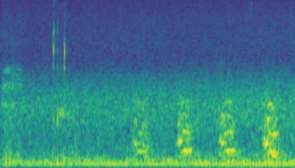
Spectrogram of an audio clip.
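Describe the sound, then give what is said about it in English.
A dog barks outside, four muffled, evenly spaced barks over a low steady hum, with no one talking, in the background of a scene where two people make out in a car. “so the, the scene is just two people making out in a car and it's very sensual and get this effing dog barking in the background.”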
